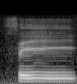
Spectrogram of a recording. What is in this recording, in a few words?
mid level modal, mpi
